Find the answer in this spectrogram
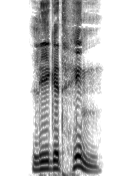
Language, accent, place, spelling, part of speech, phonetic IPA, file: German, Germany, Berlin, leget hin, verb, [ˌleːɡət ˈhɪn], De-leget hin.ogg
- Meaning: second-person plural subjunctive I of hinlegen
